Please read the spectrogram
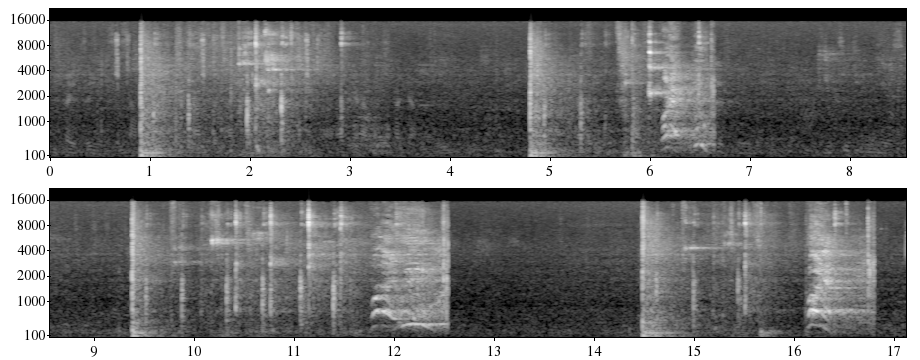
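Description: Table tennis ball clicking off bats and table in short rallies. About four loud bursts of voices follow the points, each lasting a second or two.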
